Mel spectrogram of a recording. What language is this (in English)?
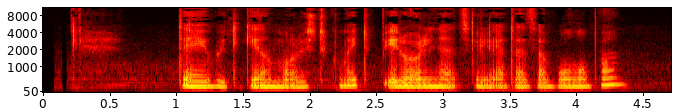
Georgian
